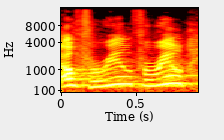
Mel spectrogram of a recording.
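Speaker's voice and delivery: high, soft rising questions; amazed David. Acted. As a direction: ask twice, climbing in mock amazement. David voiced, amazed at reward.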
